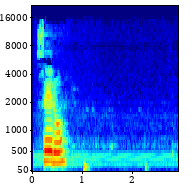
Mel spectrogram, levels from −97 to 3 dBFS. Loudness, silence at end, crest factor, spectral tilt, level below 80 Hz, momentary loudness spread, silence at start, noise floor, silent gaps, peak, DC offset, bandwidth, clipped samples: -13 LUFS; 1.85 s; 16 dB; -5.5 dB/octave; -64 dBFS; 26 LU; 0.15 s; -57 dBFS; none; -2 dBFS; under 0.1%; 15 kHz; under 0.1%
